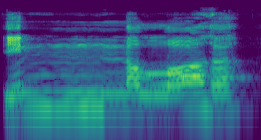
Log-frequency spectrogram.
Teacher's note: إن الله حمزہ کو نون کے ساتھ ملائیں گے اور نون کو جو ہے لام کے ساتھ ملائیں گے اور ادھر غنبی کرنا ہے. اللہ کے نام کو جو ہے موٹا پڑھنا ہے، پر پڑھنا ہے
